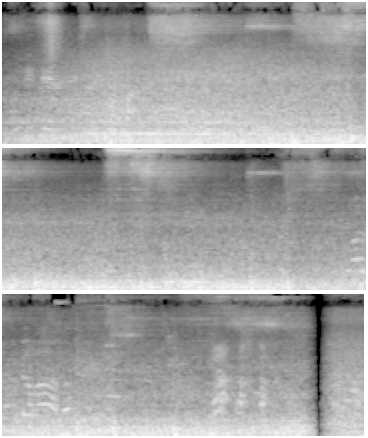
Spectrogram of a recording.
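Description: A train rumbles past close by, a loud continuous roar with faint wheel squeals and voices in the background, cutting off abruptly near the end.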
